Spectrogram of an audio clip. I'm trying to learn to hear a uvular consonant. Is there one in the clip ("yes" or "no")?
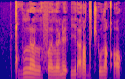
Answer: yes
